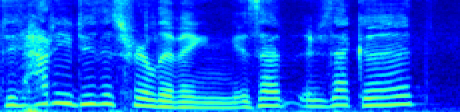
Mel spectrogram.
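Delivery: high, flamboyant put-on camp voice. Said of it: "You're like".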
